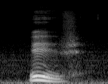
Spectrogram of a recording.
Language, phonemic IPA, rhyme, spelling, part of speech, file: Swedish, /ʉːr/, -ʉːr, ur, preposition / noun, Sv-ur.ogg
- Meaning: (preposition) out of, (out) from; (noun) watch, clock (usually a mechanical one, and when greater emphasis is put on the mechanism)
